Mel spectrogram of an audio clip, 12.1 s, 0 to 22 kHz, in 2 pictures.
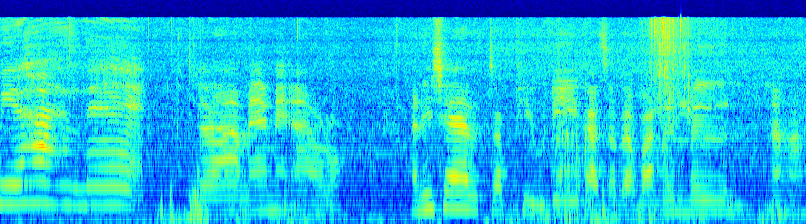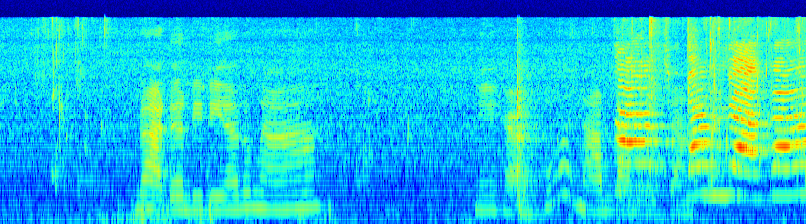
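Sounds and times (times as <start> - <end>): child's high-pitched voice: 0.0 - 1.2, 10.6 - 12.0
woman speaking: 1.5 - 6.1, 9.6 - 11.2.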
